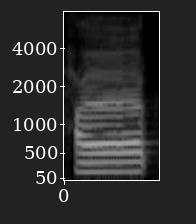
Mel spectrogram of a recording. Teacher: হাফিযু, হা একালিফ টান, হা, হার আওয়াজটা গলার ভিতর থেকে চিকুন করে আনতে হবে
